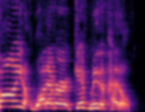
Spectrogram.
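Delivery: high, loud angry snap; fed up, snap it out; furious giving in. Acted. Furious customer gives in.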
